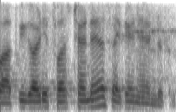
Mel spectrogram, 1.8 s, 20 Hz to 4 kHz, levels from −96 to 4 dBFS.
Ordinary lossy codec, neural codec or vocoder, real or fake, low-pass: none; none; real; 3.6 kHz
